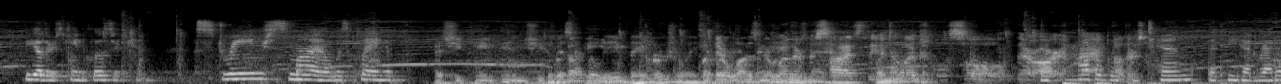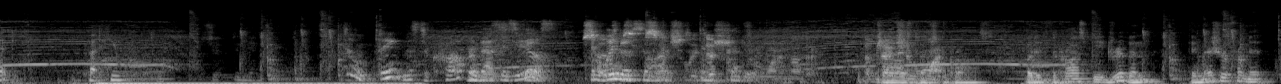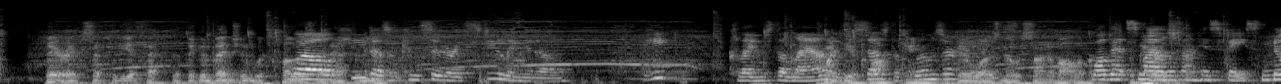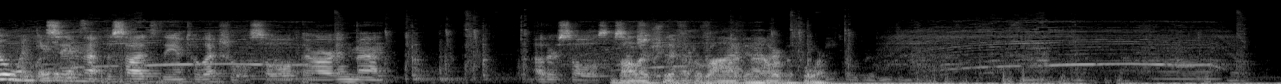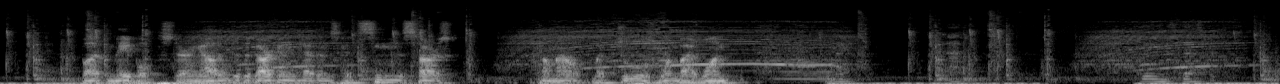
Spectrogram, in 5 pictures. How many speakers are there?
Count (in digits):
7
